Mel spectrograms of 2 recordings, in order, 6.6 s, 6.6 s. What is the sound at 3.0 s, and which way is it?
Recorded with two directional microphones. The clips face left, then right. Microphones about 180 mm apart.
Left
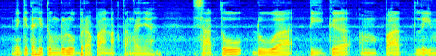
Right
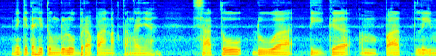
Speech, 45° right (ahead or behind).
